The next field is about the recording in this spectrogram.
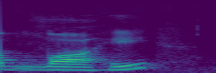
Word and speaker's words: Allah: Again, the same as ala allahi. The letter lam in the word Allah will be pronounced heavily.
